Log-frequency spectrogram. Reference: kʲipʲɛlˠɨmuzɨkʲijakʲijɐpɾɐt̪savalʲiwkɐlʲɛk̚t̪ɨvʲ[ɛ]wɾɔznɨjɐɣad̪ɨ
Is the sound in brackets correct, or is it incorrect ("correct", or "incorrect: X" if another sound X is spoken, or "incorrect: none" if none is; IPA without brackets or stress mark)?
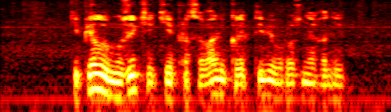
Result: correct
